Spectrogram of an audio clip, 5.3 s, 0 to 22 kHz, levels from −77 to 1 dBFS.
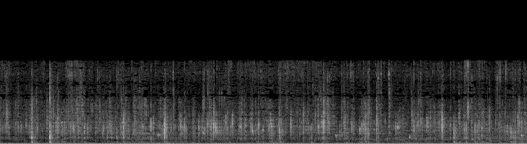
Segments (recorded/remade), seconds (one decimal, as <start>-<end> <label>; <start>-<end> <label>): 0.0-5.3 recorded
